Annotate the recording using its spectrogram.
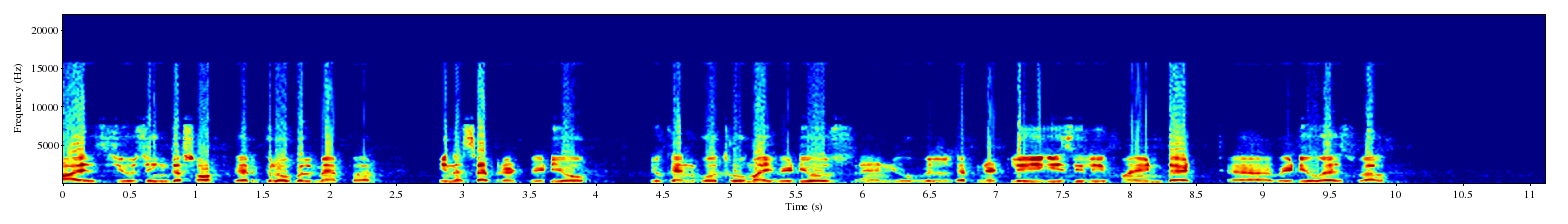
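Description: A man speaks calmly and close to a microphone.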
